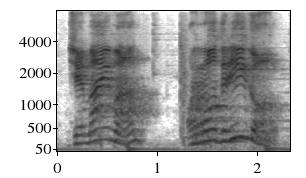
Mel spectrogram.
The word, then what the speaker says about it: Jemimah Rodrigues: young prodigy is welcome Jemima Roderigo thank you for pronouncing my name correctly I mean yeah that's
